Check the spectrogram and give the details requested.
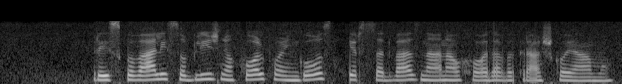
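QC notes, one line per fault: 0.00–0.94 s, 3.34–3.50 s and 3.64–3.76 s, comfort noise in place of the background: the room background turns into a flat, featureless hiss, about 2 dB quieter at first, about 5 dB quieter next, and about 2 dB louder just before "dva znana". This likely comes from discontinuous transmission, with the receiver synthesising noise while the sender sent nothing.
4.86–5.20 s, processor overload crackle: right after "dva znana" a gritty, tearing crackle rides on the sound for about a third of a second. Around ten buffers in a row, each roughly 7 ms, missed their deadline and were filled with stale audio, whose hard edges click.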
